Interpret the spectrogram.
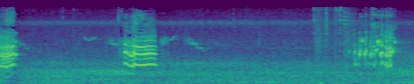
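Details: Pet ten-month-old male red-collared rainbow lorikeet talking: a brief raspy burst at the start, a louder wavering nasal phrase after a pause, then a scratchy chattering burst near the end, with faint soft chirps in between.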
